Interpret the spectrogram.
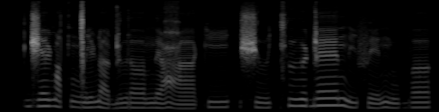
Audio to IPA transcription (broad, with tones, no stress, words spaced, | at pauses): d͡ʒɛ˥ɪ̯ɳu˨˦tˤŋ͡ǀi˨˦ ɳa˨ ɖɯ˨ɾʌː˨n̪ɛ˨˩˦ ʕa˨ki˥ | ʃɯː˨˩˦cʰɯː˥ ɖɛː˥n̪i˨fe˨˩˦ n̪u˨˦bʌː˥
